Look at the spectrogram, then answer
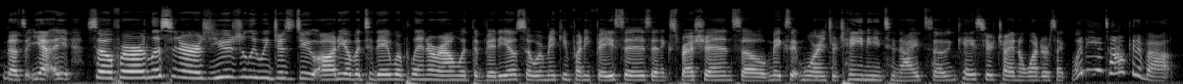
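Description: A woman's voice: on the high side, expressive, brisk, hardly any pauses, pushed and bright. A woman hosting a podcast, chatting in an upbeat, giggly way as she introduces and interviews a guest. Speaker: podcast host. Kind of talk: casual interview chat.

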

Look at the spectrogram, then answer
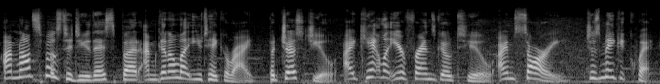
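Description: A woman voicing a kind-hearted adult male ride worker in a children's story, gentle and apologetic. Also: a little high, big pitch swings, fairly quick, creaky, pitched above the performer's own voice, heavily acted.

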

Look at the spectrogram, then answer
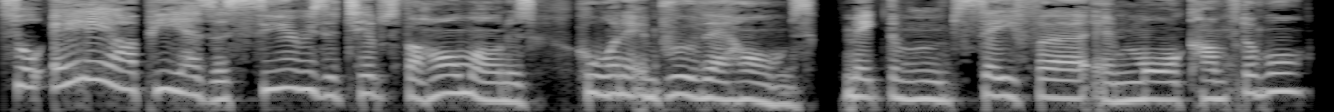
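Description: Dry, mid-pitched woman in testimonial ad. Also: brisk, darkish tone, no room sound. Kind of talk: scripted testimonial radio ad.

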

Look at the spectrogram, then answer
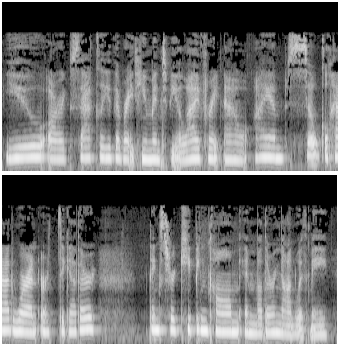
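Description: A woman speaks as the host of a relaxation podcast. Her voice sits at an average pitch and has a breathy, husky texture. She explains exercises in a casual, conversational way. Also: a little slow, a little mellow.

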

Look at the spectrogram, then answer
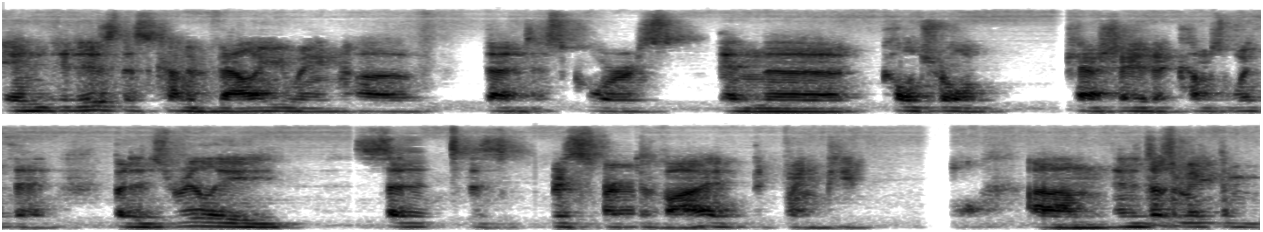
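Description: A young man from Texas, a guest talking about activism in a casual interview, thoughtful and measured with frequent fillers. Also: fairly low pitch, steady tone, sharp tone. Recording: roomy sound from a distant mic with faint background hiss.

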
